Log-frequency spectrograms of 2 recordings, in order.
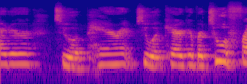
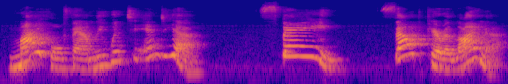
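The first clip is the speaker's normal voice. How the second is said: put-on excited kid; 4 semitones higher, 7 dB louder than usual. Child boasting about travels.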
